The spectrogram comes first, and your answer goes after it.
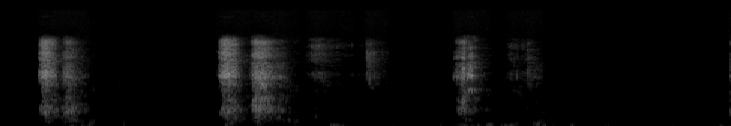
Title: Sneezes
